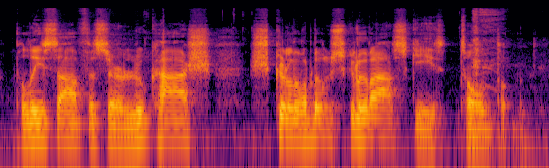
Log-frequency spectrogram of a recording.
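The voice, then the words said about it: Polish-accented pronunciation of a name. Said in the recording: “I'm pretty sure I nailed that one. ... Yeah, Polish name. ... Good accent, too.”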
